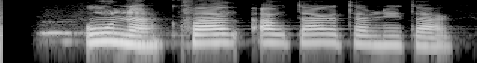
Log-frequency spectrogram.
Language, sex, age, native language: Icelandic, male, 12, Danish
